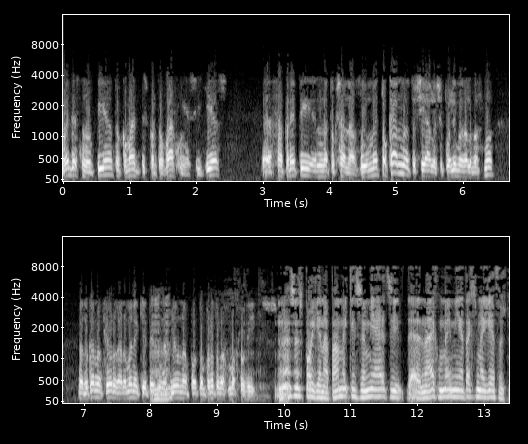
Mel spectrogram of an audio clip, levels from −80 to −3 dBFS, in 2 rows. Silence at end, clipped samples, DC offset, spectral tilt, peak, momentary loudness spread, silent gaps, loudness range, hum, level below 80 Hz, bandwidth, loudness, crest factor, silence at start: 0.05 s; under 0.1%; under 0.1%; -6.5 dB/octave; -2 dBFS; 4 LU; none; 2 LU; none; -42 dBFS; 8.4 kHz; -13 LUFS; 12 dB; 0 s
